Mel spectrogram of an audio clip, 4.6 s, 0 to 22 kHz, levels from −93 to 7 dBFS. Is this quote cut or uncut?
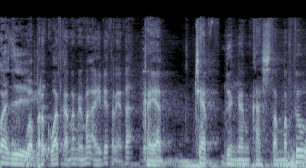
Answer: cut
